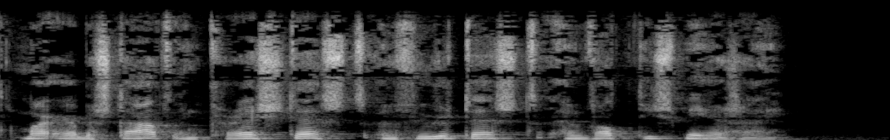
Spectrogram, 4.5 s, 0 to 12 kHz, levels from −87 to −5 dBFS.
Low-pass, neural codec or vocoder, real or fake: 10.8 kHz; none; real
